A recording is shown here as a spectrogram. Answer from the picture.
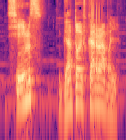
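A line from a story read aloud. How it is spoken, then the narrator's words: Commanding tone. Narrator (Russian): велел он привычным командирским тоном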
